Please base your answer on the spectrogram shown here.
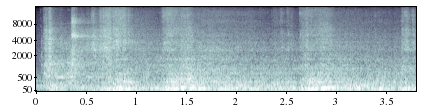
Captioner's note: engine rumbles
